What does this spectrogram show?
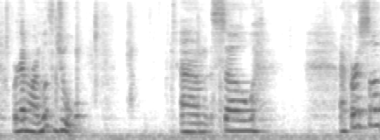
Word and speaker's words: Jewell: I think it's pronounced Jewel that's how it's spelled except with the second l so we're going to run with Jewel um so I first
